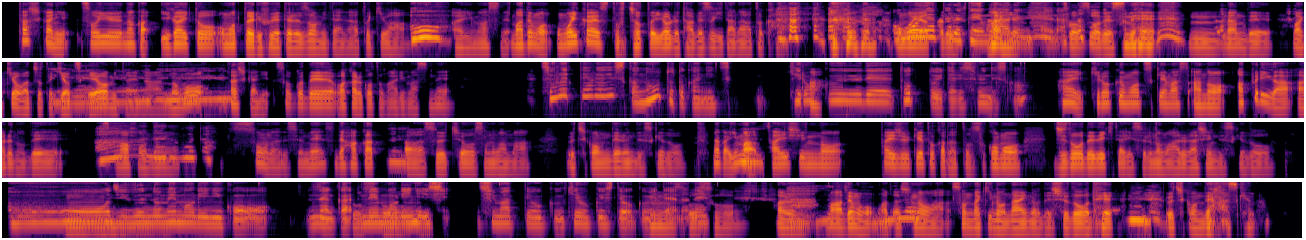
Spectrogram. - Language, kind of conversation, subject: Japanese, podcast, 普段の朝のルーティンはどんな感じですか？
- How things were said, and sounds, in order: tapping; chuckle; chuckle; other background noise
